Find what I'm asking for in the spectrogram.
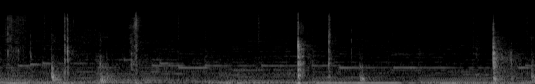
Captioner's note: lighter clicking; gentle upbeat music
